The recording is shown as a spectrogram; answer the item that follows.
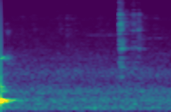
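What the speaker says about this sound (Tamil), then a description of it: "இப்படியே போட்டு மூடிடுங்க." A lid set onto a cooking pot while making red rice puttu, a single short metallic clink at the start followed by a faint light rattle a moment later, otherwise quiet.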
